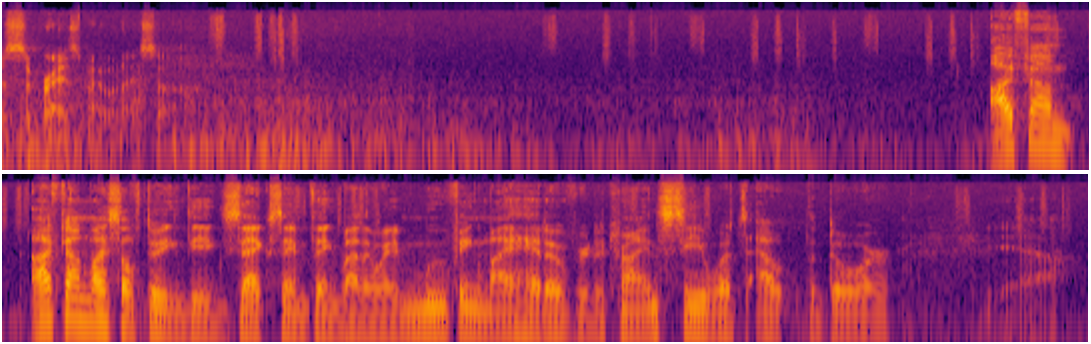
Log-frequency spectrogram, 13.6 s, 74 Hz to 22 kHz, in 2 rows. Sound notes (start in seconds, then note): 2.1 thunder roars; 3.2 electric light buzzes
